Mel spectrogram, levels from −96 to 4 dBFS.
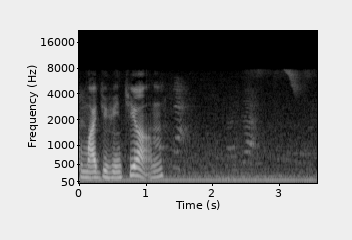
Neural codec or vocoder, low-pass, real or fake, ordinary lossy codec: none; none; real; none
